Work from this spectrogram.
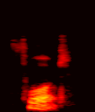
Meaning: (adjective) 1. Placed or situated across something else; cross, oblique, transverse 2. Of people: having a tendency to oppose; obstinate, perverse, stubborn
- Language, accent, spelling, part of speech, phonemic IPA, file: English, Received Pronunciation, thwart, adjective / adverb / preposition / verb / noun, /θwɔːt/, En-uk-thwart.oga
